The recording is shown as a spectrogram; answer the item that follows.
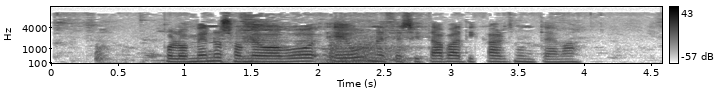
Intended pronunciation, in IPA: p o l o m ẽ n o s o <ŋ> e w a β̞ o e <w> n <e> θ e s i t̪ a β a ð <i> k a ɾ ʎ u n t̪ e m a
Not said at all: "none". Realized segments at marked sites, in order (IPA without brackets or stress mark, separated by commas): m, w, e, i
